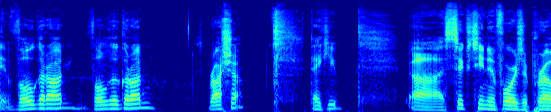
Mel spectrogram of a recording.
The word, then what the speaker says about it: Volgograd: Volgograd, Russia.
